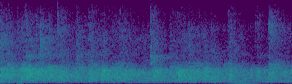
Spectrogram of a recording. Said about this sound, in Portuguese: Aleluia. Vamos aplaudir Jesus, irmãos.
